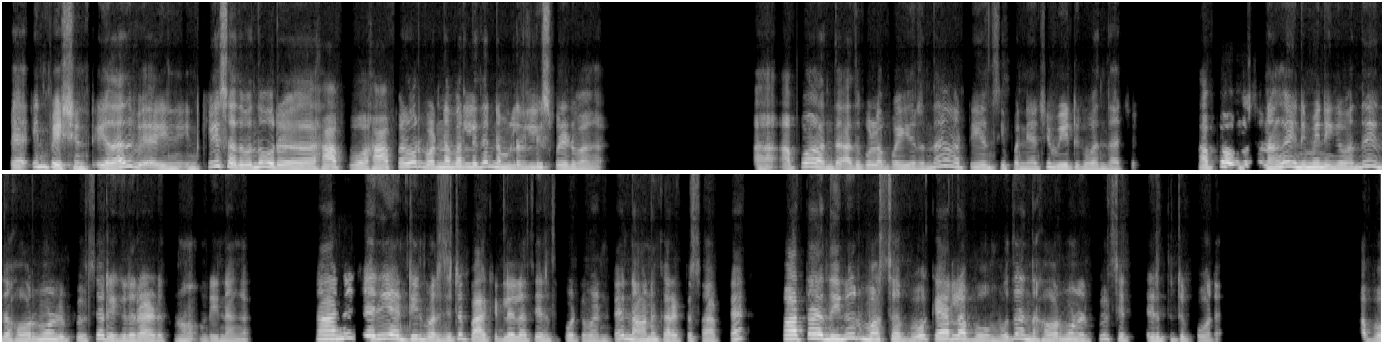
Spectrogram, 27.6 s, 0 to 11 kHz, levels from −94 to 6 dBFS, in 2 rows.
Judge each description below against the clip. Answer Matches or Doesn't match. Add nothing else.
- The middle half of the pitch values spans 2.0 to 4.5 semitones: Matches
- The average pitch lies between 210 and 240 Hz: Doesn't match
